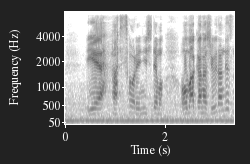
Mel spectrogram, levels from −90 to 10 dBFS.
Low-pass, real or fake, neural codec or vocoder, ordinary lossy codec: 7.2 kHz; real; none; none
